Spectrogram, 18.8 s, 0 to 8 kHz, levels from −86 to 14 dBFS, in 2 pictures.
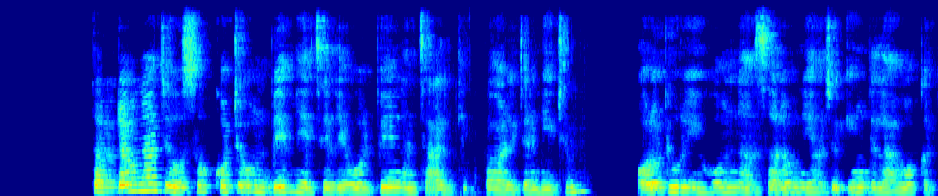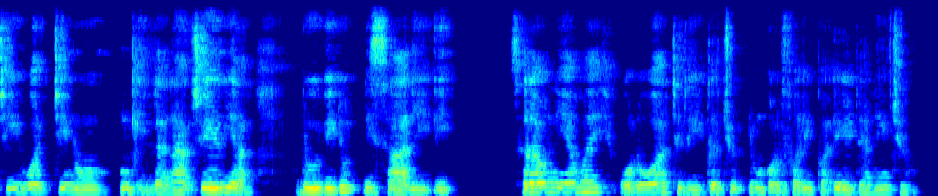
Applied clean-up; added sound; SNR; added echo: neural mask model DeepFilterNet 3.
